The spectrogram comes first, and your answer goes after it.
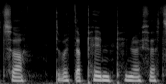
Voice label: "pump", Welsh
